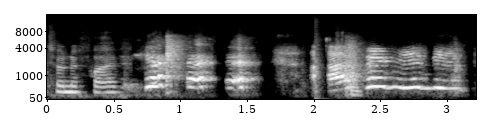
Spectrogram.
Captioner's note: laughing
